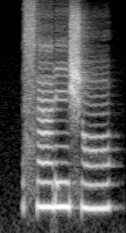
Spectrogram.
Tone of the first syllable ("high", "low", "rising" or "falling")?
high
